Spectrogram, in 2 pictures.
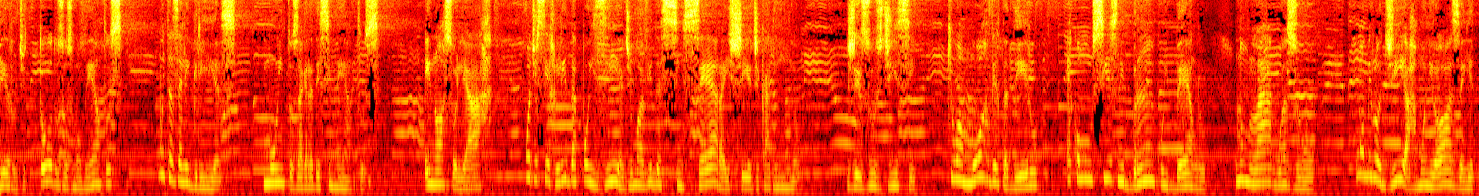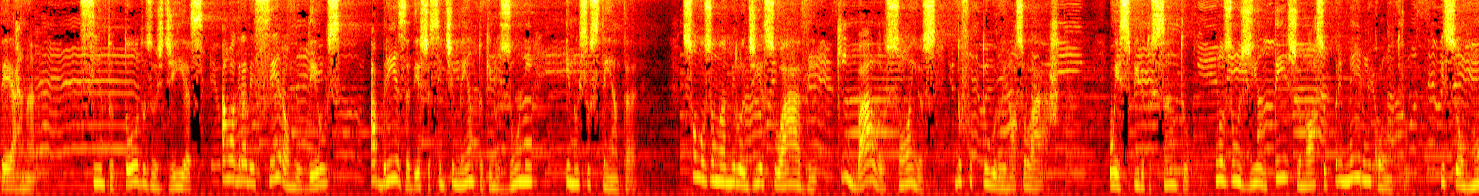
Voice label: dn gospel marido fem, dia dos namorados para marido evangelica voz feminina

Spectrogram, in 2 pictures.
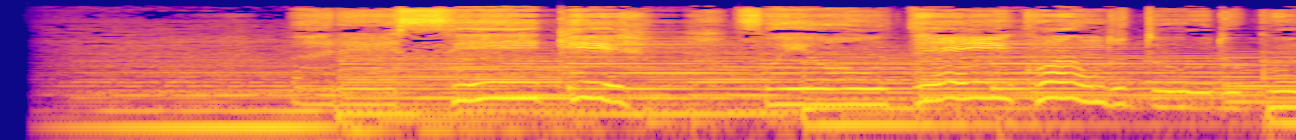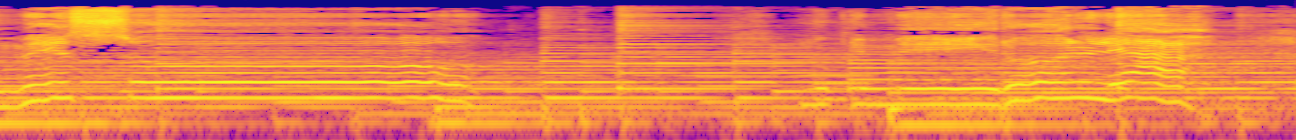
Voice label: dia dos namorados gospel namorado, evangélica voz feminina; dia dos namorados para namorado

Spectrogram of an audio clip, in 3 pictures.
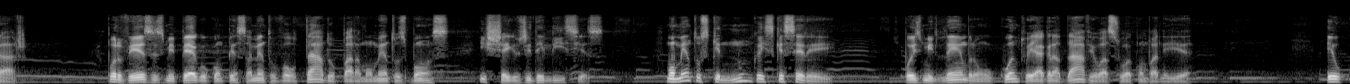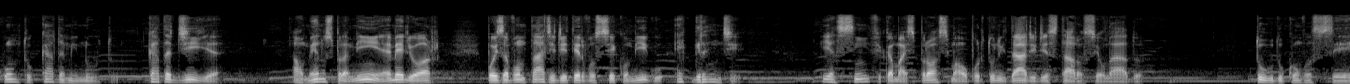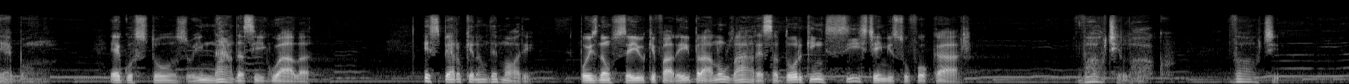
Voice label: saudades masculina, Telemensagem de Saudades – Voz Masculina

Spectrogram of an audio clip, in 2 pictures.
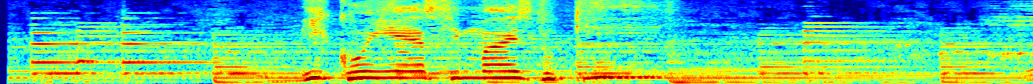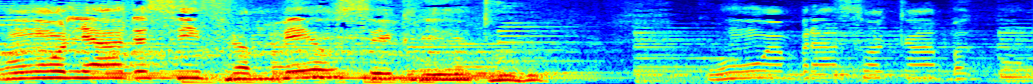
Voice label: masc, Dia dos Pais – Voz Masculina

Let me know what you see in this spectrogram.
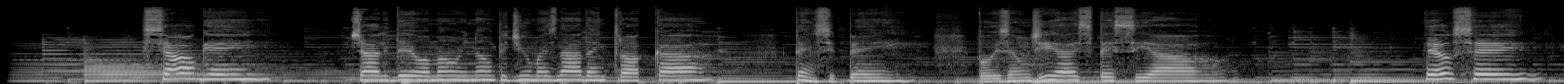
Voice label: irmao masc, Dia dos Pais para Irmão – Voz Masculino

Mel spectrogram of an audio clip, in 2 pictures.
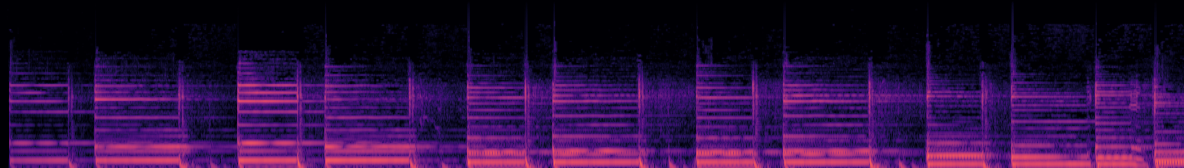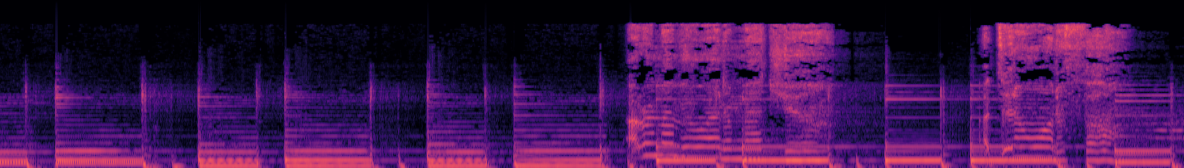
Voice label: dia dos namorados especial masculina; pessoa especial voz

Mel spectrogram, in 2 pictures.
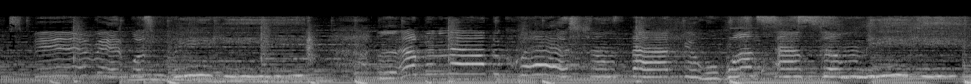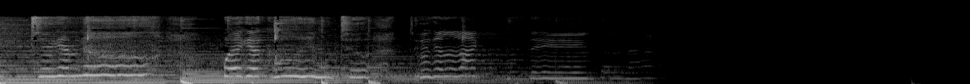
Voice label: Amor q Não morreu, Telemensagem Romântica para Ex. Voz Feminina

